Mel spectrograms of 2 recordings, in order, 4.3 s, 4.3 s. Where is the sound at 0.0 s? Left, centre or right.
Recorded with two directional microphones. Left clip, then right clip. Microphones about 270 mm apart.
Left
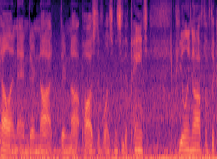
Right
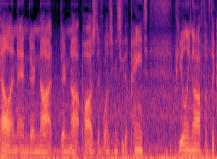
Centre.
